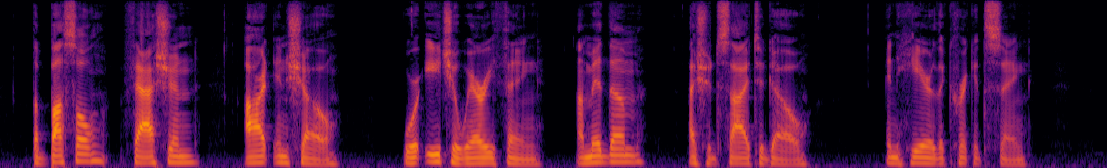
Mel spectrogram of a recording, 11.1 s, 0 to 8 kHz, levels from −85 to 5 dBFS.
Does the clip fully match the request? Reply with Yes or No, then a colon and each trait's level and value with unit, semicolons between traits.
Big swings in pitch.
No: average, 3.6 semitones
